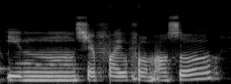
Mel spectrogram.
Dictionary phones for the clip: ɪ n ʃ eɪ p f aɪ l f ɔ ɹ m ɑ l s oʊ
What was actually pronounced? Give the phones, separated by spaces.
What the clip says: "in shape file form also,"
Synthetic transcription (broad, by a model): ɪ n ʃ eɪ f aɪ l f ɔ l m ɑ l s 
